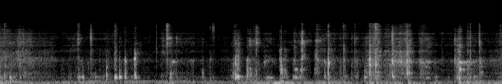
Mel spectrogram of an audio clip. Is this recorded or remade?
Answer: remade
